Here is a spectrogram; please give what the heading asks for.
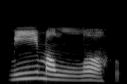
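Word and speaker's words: الم الله: Jadi mim, sukun pertama, kita beri fatha. Menjadi "mimallahu, " "mimallahu," "alif lam mimallahu," "alif lam."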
